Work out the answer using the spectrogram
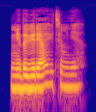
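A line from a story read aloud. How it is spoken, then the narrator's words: Sighing empress. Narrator (Russian): вздохнула императрица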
